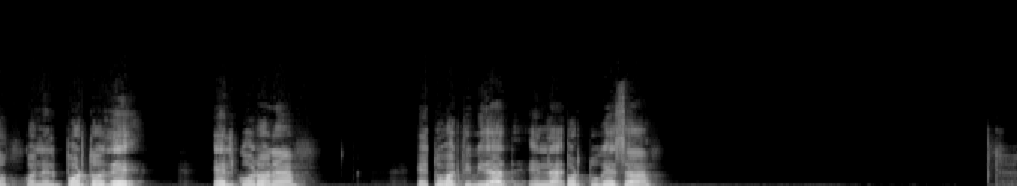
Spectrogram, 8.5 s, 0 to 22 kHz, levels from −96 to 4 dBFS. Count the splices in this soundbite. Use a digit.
3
